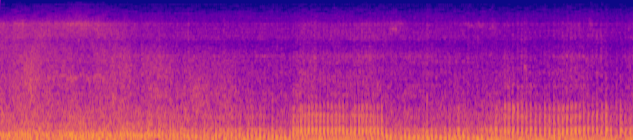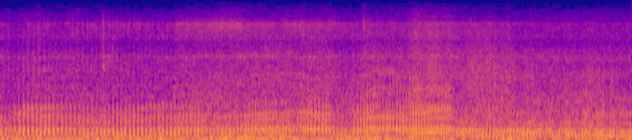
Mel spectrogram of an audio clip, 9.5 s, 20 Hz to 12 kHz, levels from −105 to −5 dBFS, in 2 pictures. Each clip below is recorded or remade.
remade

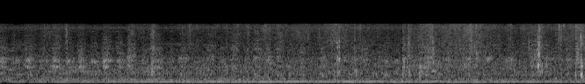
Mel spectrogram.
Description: remade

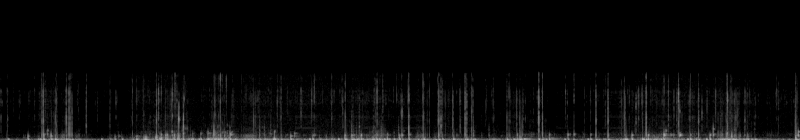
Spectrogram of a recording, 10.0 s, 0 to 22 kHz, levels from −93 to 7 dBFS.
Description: remade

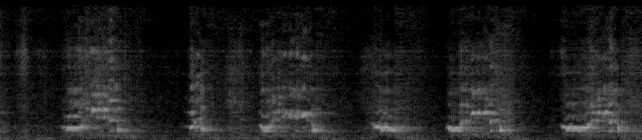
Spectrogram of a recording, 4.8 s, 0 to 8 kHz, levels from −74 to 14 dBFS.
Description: remade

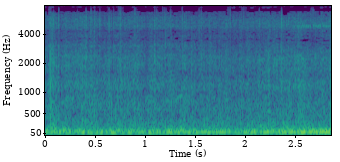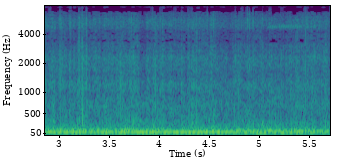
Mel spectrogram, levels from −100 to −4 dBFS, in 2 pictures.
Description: recorded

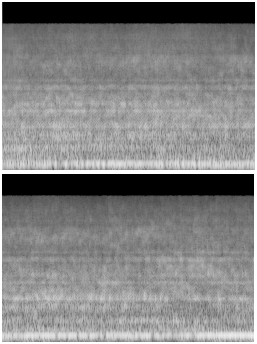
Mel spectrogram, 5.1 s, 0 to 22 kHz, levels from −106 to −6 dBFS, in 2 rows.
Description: remade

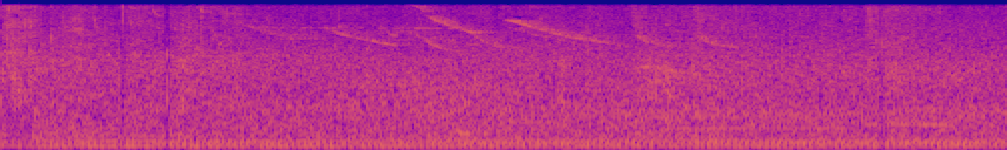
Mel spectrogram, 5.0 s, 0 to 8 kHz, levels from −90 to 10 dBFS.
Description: recorded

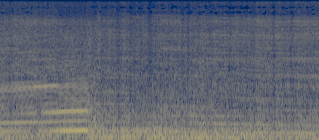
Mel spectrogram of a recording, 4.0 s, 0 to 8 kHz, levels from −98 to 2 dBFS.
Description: recorded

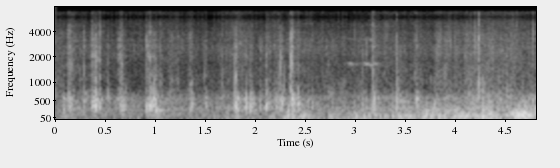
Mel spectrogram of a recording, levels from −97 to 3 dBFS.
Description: remade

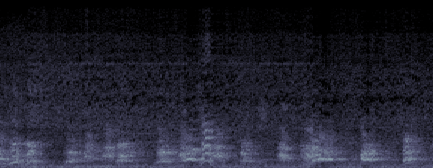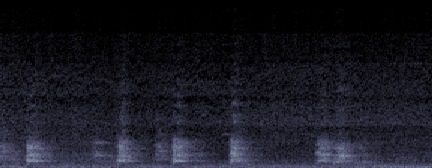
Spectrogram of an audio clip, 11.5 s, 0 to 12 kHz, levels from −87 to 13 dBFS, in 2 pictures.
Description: recorded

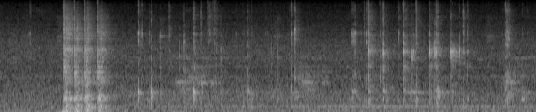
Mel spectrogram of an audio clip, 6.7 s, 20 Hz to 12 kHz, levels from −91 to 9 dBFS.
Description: remade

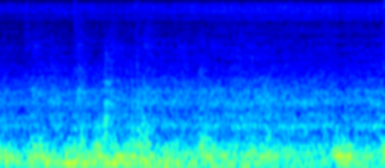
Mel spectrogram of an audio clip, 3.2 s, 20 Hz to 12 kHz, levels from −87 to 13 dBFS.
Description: remade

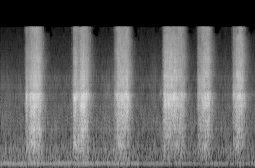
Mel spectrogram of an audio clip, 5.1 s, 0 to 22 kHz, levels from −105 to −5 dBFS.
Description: remade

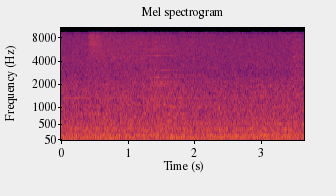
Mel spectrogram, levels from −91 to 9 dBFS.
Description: recorded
